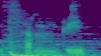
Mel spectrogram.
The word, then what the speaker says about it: สำริด: เป็น มงคล นะ ครับ ชื่อ จันทร์ สำฤทธิ์ เนี่ย เขา สะกด ด้วย อ่า ส เสือ สระอาด ร เรือ สะอิ ด เด็ก นะ ครับ แต่ ว่า มัน ดัน ไป พร้อง กับ คำ ว่า สำฤทธิ์ ที่ แปล ว่า ความ สำเร็จ นะ ครับ ก็ เลย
